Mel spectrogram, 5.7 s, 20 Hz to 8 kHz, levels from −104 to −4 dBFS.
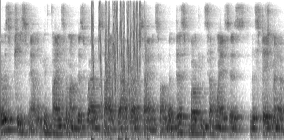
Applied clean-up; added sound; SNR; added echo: none; Scratching (performance technique); 12 dB; reverberation time 0.6 s.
